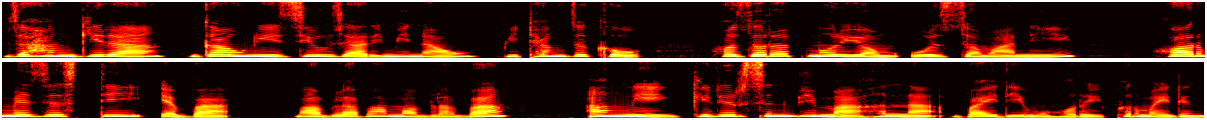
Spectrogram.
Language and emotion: Bodo, neutral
